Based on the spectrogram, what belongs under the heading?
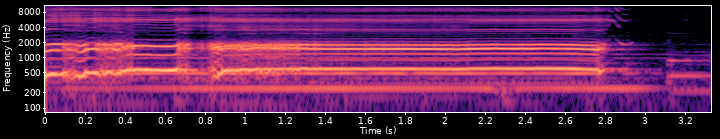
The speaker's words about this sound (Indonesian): Di pagi hari itu, si nenek terbangun dengan dibangunkan suara kokok ayam jago.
